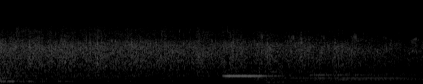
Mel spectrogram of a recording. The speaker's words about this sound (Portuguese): Vamos dar uma salva de palmas a Jesus pelo trabalho da Jocum Afeganistão.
